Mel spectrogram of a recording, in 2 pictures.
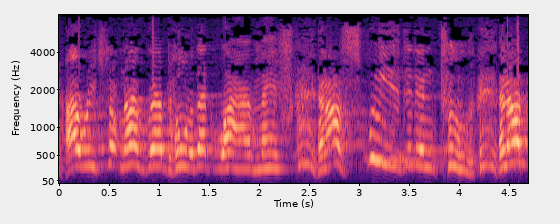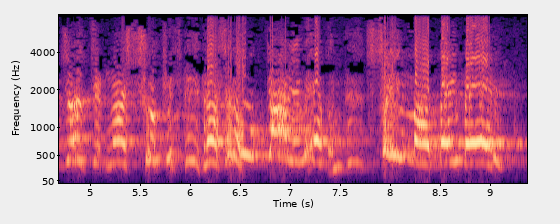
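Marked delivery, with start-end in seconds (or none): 0.6-6.4 rising preacher's fervour. Real, not acted. Preacher reliving gripping the wire, fervour rising. Sermon climax, reliving the moment. 6.5-9.3 anguished prayer, much higher and louder, slow; desperate cry to God. Retold or imitated. Father crying out to God to save his baby, anguished.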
